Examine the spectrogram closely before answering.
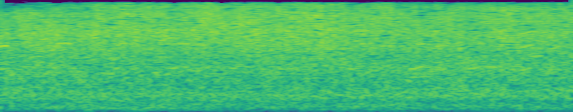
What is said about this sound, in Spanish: para que las únicas olas que escuches sean las del mar.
